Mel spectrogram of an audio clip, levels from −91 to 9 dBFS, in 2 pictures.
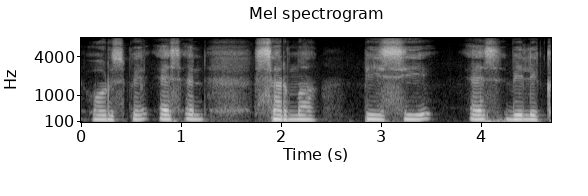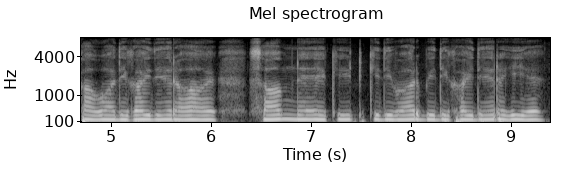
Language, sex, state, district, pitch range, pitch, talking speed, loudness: Hindi, male, Uttar Pradesh, Saharanpur, 150-155 Hz, 155 Hz, 155 wpm, -16 LUFS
